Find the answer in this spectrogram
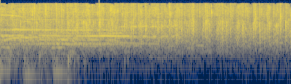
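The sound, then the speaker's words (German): A crowd applauds steadily for about six seconds aboard the Danube dance ship MS Isabella, a dense wash of clapping with some cheering voices mixed in, staying loud throughout and thinning slightly toward the end. “Ja, Sie hören es, liebe Hörer, wir sind wirklich auf einem Tanzschiff mit einem ganz tollen Publikum.”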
